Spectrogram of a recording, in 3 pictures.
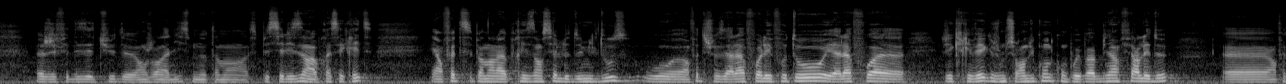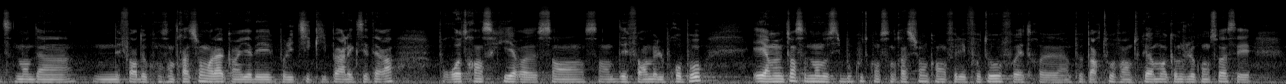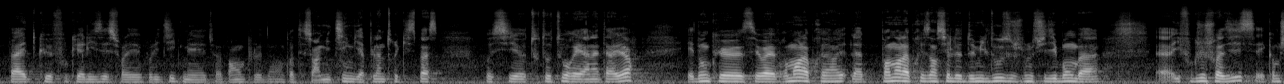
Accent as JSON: {"language": "French", "region": "Provence-Alpes-Côte d'Azur", "country": "France", "said": "quand j'étais petit, ma mère me disait « range ton cafuccio », en fait on est provençal."}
